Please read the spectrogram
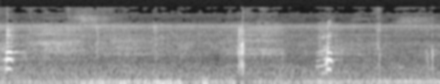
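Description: Canada goose honking: two short, loud honks, one at the very start and another about three seconds in, with a fainter call between them.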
